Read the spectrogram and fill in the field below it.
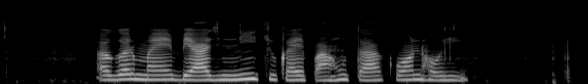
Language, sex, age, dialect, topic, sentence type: Chhattisgarhi, female, 18-24, Northern/Bhandar, banking, question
